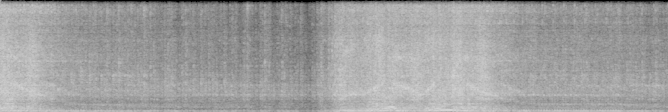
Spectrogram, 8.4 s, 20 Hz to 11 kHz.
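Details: 1973 Kawasaki Z1 900 four: fairly steady idle, two clean revs, drops back without popping or stumbling; runs pretty well but needs more carb tuning, owner suspects lean running when hot; air screws at about 1-5/8 turns.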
